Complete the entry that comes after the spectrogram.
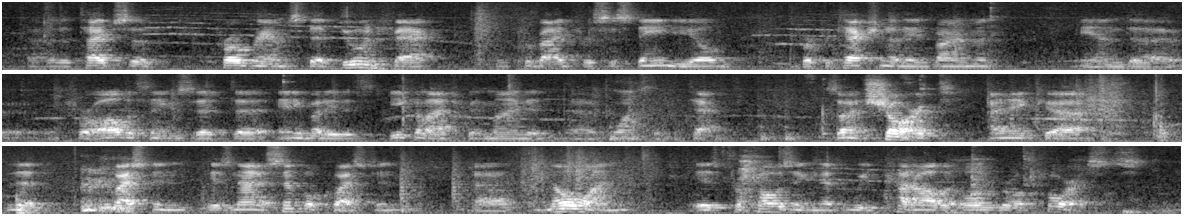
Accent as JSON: {"language": "English", "region": "Oregon", "country": "United States", "said": "I do not know of any lumberman that I have met in Oregon, in my home state, who I would consider to be anti-environmentalists."}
